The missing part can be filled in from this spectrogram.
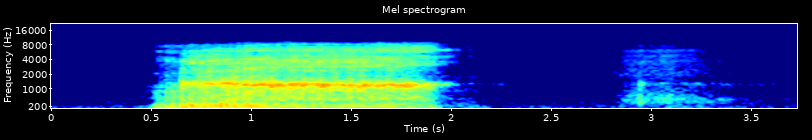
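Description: One long, loud, rough snore on breathing in, then a softer second breath; harsh rattling snoring.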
